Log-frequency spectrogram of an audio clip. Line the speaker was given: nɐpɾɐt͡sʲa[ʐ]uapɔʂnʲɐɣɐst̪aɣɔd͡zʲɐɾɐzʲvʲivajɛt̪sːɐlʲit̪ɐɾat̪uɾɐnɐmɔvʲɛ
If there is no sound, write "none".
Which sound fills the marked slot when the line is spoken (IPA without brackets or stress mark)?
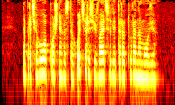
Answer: ɣ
